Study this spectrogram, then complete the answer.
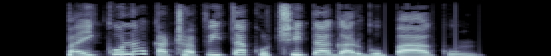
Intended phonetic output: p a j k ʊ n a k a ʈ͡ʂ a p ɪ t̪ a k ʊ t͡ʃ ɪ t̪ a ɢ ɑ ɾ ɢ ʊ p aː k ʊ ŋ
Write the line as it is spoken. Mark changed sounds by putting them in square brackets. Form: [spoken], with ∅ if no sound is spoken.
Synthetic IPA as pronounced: p a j k ʊ n a k a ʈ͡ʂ a p ɪ t̪ a k ʊ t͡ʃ ɪ t̪ a ɢ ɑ ɾ ɢ ʊ p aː k ʊ ŋ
